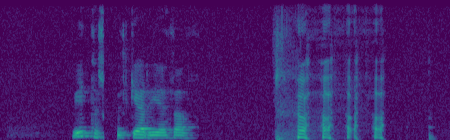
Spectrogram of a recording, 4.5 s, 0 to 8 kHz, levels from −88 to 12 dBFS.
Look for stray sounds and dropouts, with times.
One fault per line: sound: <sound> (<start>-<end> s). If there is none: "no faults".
sound: dropout (1.0-1.2 s)
sound: laugh (2.7-3.9 s)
